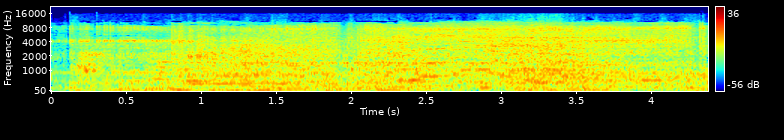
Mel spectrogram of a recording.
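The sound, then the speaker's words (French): A door creaks steadily for several seconds, a rough, grinding squeal with a ratcheting texture that holds at an even, fairly loud level without pause. No voices are heard. “Va quand même falloir à un moment mettre un bon coup de dégrippon à cette saloperie de porte. Hein. Elle grince vraiment beaucoup.”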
